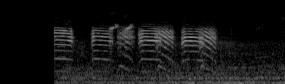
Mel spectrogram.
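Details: Finch singing a fast phrase of bright, harmonic-rich chirps in several bursts, with slurred notes and short trills between them, beginning after half a second of silence.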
